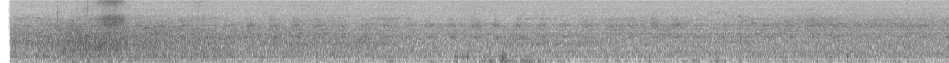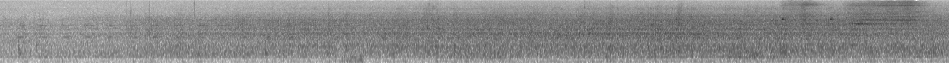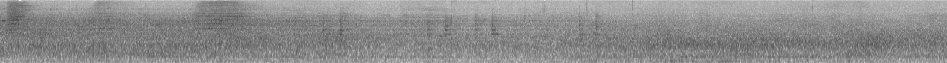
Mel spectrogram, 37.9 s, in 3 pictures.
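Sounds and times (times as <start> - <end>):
train passing on rails: 0.1 - 37.9
wheels squealing: 18.3 - 32.0.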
